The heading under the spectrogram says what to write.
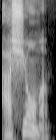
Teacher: A sílaba tônica é o O, a penúltima. Achamos, é a única paroxítona da lista.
